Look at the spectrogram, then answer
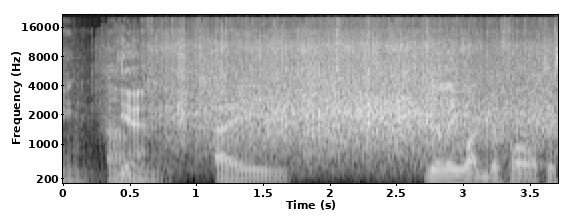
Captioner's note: audience applauding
